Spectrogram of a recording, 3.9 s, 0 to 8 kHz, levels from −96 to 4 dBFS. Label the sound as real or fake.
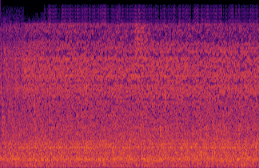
real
